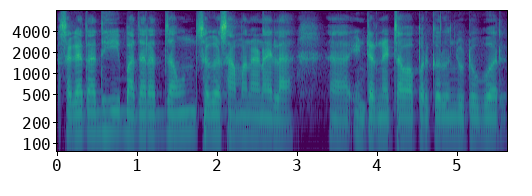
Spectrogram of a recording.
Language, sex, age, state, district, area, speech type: Marathi, male, 30-45, Maharashtra, Pune, urban, spontaneous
